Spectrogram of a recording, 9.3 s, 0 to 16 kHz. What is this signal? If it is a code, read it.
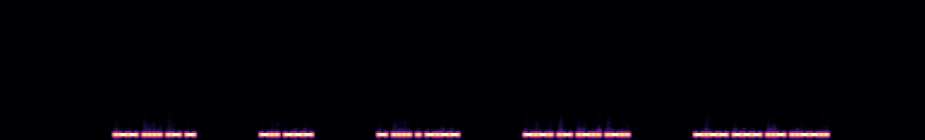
Morse code, heard as a keyed tone, about 53 wpm, 700 Hz. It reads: WHAT DO THEY CALL YOU?
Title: 4x Word-Spacing - Sentences from Top 100 Words - 50wpm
